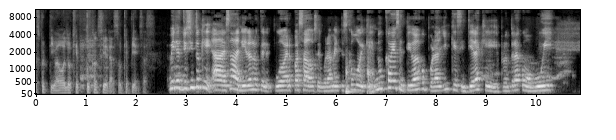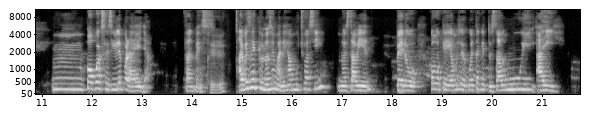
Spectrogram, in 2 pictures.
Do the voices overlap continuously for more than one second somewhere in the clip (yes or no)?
no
